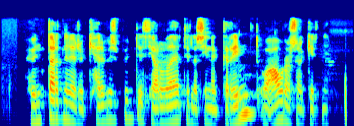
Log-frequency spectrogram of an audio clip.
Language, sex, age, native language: Icelandic, male, 30-39, Icelandic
